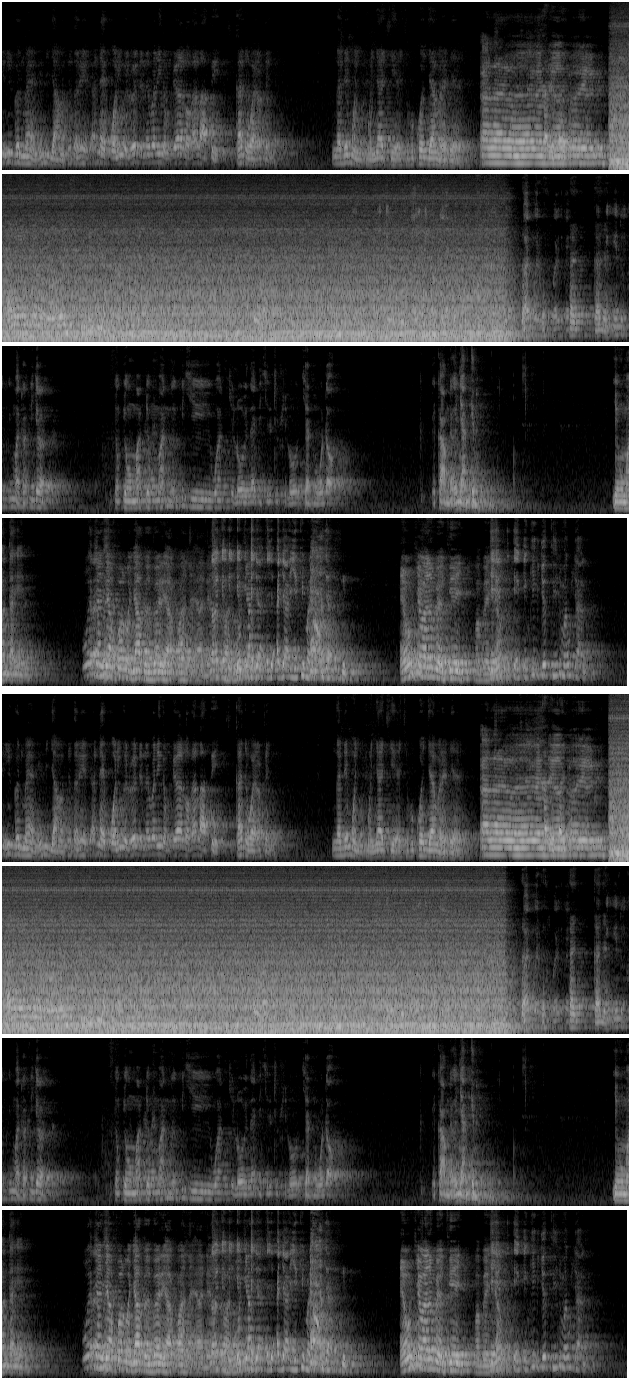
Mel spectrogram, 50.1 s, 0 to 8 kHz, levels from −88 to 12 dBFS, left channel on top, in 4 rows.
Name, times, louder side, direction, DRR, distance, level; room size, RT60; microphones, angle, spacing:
voice 1, 0.0-4.3 4.7-5.5 6.6-9.2 10.5-11.3 12.6-13.5 14.5-15.6 17.5-20.4 22.9-23.1 23.3-23.4 23.9-24.1 24.4-24.7, right 1 dB, 50° right, 5 dB, 1.4 m, -33 dB
voice 2, 9.6-12.0 12.6-14.8 15.2-15.3 39.2-42.6 43.8-44.0 45.6-47.6, right 1 dB, 35° right, 2 dB, 3.3 m, -26 dB
sound 1, 12.1-22.6, right 1 dB, 85° right, 2.2 m, -23 dB
voice 3, 20.1-23.9 24.6-26.0 27.3-31.7 33.8-35.2 37.3-38.1 39.3-39.9 41.7-44.5 47.3-49.3, left 1 dB, 10° left, 3 dB, 2.0 m, -34 dB
28.0 x 19.0 x 7.5 m, 1.4 s
head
